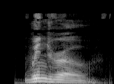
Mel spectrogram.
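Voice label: "windrow", English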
